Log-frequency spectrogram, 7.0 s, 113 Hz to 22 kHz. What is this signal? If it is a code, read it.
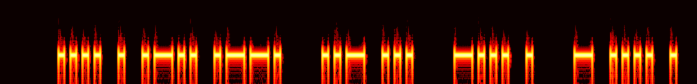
Morse code, heard as a keyed tone, about 20 wpm, 700 Hz. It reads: HELP US BE THE
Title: Sentences with 8-Word Phrases - 20wpm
